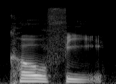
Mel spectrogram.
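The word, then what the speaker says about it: Ko-fi: do is drop the I am told it is pronounced Kofi uh which is sort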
